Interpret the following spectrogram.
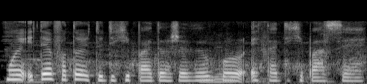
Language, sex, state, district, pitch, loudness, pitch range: Nagamese, female, Nagaland, Kohima, 185 Hz, -16 LUFS, 175-200 Hz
